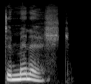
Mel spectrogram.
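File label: "diminished", American English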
